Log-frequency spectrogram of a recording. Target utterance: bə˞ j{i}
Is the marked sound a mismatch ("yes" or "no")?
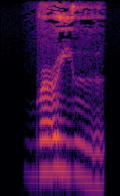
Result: yes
